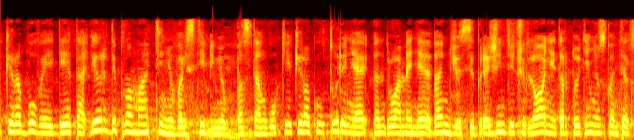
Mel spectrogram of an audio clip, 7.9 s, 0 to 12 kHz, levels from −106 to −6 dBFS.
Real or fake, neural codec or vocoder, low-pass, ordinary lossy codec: fake; codec, 16 kHz, 2 kbps, FreqCodec, larger model; 7.2 kHz; AAC, 32 kbps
